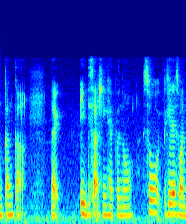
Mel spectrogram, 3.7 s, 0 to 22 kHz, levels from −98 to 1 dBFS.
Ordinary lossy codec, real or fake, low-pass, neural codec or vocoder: none; real; none; none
